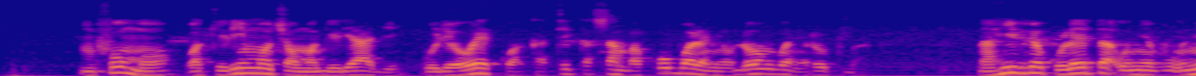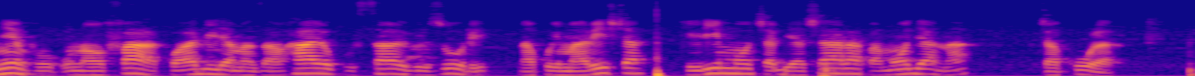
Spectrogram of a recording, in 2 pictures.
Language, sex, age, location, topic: Swahili, male, 25-35, Dar es Salaam, agriculture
